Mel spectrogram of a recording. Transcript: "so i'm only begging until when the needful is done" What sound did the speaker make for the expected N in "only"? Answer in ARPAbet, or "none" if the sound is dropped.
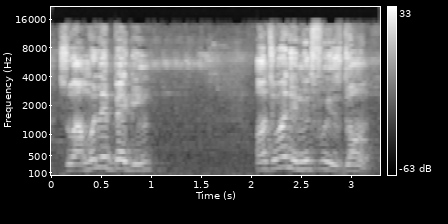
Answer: none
